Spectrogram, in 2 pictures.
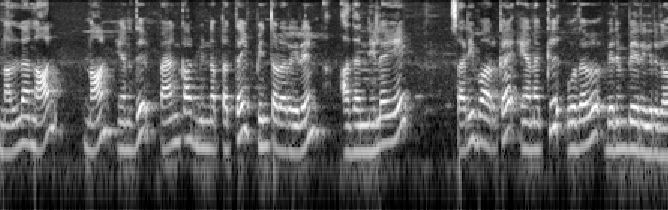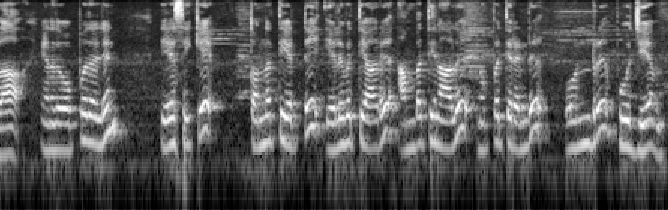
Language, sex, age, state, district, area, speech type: Tamil, male, 18-30, Tamil Nadu, Perambalur, rural, read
